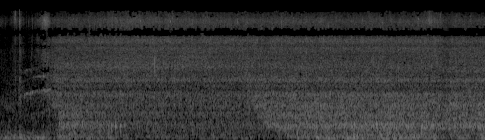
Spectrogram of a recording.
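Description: Potato chunks frying in hot oil in a large cauldron: a steady, even sizzle that starts about a second in.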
